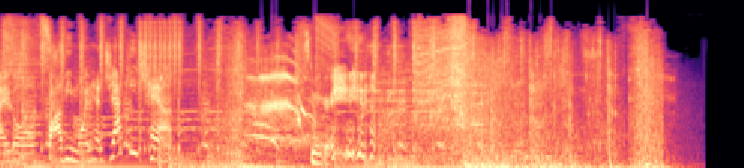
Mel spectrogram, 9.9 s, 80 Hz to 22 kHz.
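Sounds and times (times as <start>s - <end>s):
orchestral trailer music: 0.0s - 9.4s.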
